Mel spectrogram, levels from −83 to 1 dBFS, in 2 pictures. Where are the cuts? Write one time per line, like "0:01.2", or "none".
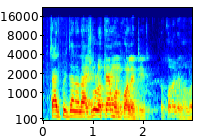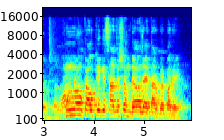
0:00.9
0:03.4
